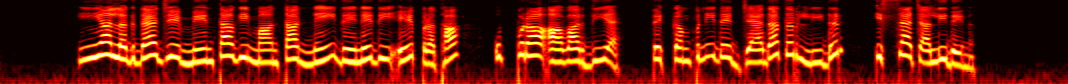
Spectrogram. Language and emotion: Dogri, disgusted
